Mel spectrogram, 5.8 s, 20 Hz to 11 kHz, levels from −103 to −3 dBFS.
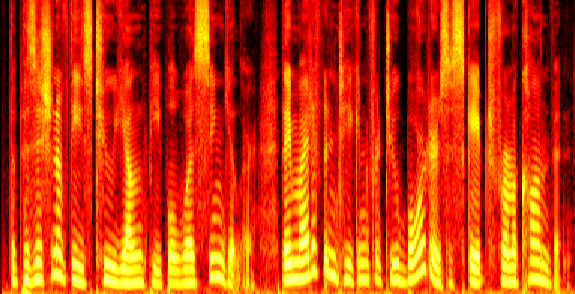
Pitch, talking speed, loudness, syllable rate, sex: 175 Hz, 220 wpm, -18 LUFS, 6.0 syllables/s, female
